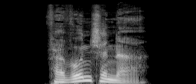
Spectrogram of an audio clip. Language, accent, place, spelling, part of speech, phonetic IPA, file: German, Germany, Berlin, verwunschener, adjective, [fɛɐ̯ˈvʊnʃənɐ], De-verwunschener.ogg
- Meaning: 1. comparative degree of verwunschen 2. inflection of verwunschen: strong/mixed nominative masculine singular 3. inflection of verwunschen: strong genitive/dative feminine singular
